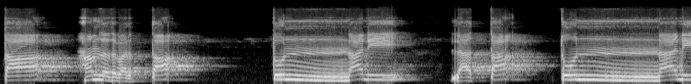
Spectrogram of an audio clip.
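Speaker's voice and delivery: तुन्नानी slow, doubled n, clean hamza; तुन्नानी drawn out, nn held; correct hamza recitation. Shown as a demonstration. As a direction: recite ता तुन्नानी slowly with no jerk. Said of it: "कैसे?".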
